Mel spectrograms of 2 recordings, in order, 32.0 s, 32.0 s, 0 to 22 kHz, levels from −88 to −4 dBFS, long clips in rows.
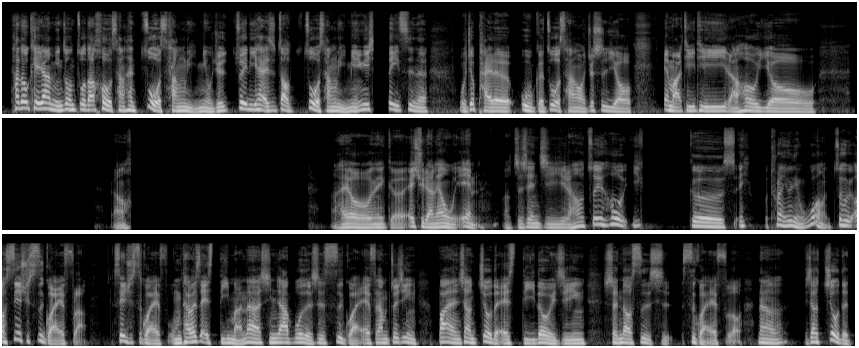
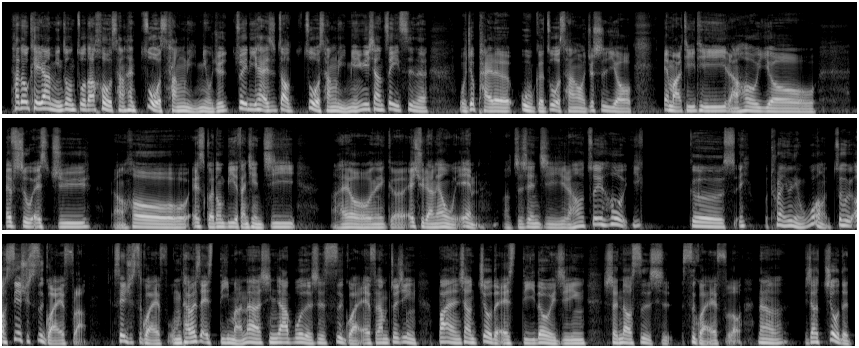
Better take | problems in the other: second | audio cutting out; at 4.5 s, at 11 s for 1 s and at 12 s for 2 s

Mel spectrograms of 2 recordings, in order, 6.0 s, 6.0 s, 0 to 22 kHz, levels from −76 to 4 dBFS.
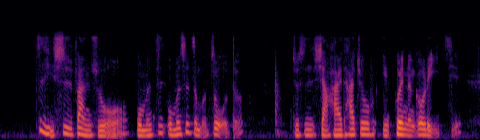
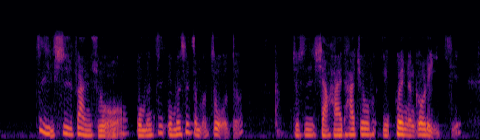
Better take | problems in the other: first | garbled, watery; badly; nothing above 7.5 kHz; slightly in the first

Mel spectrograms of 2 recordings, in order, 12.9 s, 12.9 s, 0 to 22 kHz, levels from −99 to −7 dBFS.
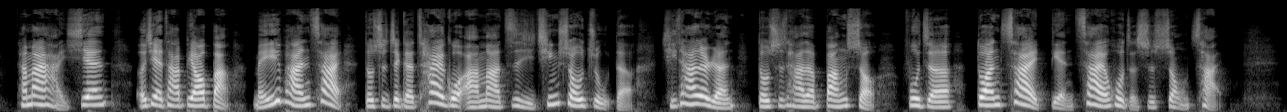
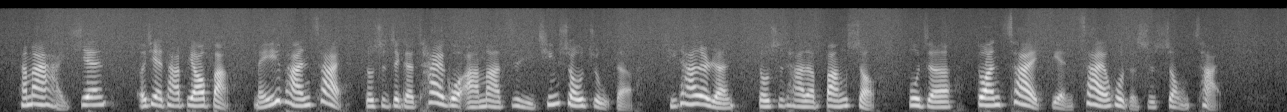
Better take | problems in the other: first | hiss; noticeable; throughout; 15 dB below the speech

